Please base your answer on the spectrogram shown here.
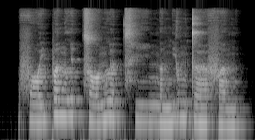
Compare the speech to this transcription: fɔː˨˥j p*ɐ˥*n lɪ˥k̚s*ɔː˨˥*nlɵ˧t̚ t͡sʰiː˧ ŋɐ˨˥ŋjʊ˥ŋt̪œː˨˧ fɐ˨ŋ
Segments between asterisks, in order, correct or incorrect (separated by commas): correct, correct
